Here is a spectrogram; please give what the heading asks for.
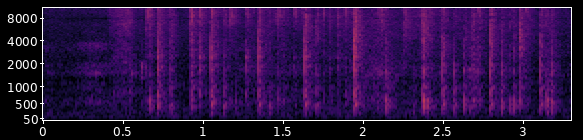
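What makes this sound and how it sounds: Long natural nails and fingertips of both hands tap and scratch the front cover of a medium hardcover book, "Touch the Earth," whose glossy paper dust jacket is solid and closed as the book lies flat on a fabric couch. After a quiet lead-in, a quick run of separate, crisp clicky taps starts, each with a midrange body near 600 Hz and a bright papery edge. The taps die away almost instantly over a soft, low hiss.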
